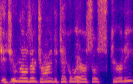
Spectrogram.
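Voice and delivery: frantic, high, panicked, alarmed delivery. Retelling a man who phoned in a panic, acting out his panicked screaming. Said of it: "called me up in a panic, screaming in the phone".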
